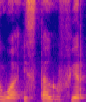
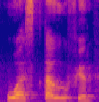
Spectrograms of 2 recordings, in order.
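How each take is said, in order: First: A glottal stop separates wa from istaghfir. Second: Wa runs straight into staghfir without a stop. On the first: The speaker calls it wrong. "itu nggak bisa menjadi wa istaghfir" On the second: The speaker calls it right. "tapi tetap menjadi wastaghfir"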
